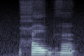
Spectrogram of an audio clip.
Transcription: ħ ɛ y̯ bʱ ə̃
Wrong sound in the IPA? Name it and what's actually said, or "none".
none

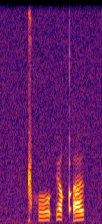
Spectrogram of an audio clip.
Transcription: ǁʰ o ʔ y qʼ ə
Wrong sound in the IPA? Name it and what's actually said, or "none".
none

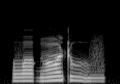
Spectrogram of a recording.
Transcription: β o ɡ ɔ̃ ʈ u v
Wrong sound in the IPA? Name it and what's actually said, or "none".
o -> ɔ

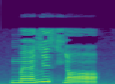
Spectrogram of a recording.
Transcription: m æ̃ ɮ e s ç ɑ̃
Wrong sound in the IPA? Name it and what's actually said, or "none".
none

